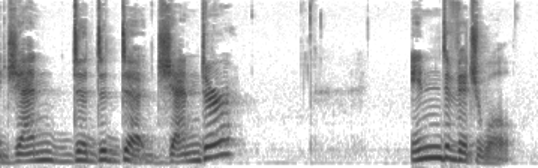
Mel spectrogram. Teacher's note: You can hear I'm really popping the D.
